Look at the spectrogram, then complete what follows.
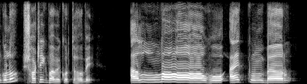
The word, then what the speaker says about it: আল্লাহু আকবার: র ধরবে বা র জবর বার আকবার আকবার উচ্চারণ গুলো সঠিক ভাবে করতে হবে আল্লাহু আকবার আল্লাহু আকবার আল্লাহু আকবার প্রথম লাইনে দুইবার আল্লাহু আকবার আল্লাহু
